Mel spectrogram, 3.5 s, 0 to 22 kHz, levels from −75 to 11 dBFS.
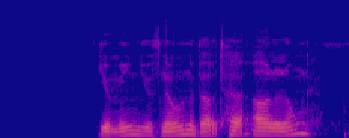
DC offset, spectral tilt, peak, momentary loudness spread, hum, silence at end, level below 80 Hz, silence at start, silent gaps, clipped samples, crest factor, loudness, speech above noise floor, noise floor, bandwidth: under 0.1%; -6 dB/octave; -16 dBFS; 5 LU; none; 0.3 s; -78 dBFS; 1 s; none; under 0.1%; 18 dB; -34 LUFS; 36 dB; -69 dBFS; 15 kHz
